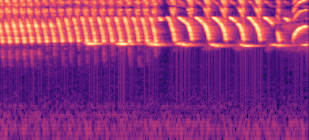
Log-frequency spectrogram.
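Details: A canary sings to provoke other canaries into singing: a rapid high trill of sweeping notes, followed by slower, louder swoops with accents above.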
